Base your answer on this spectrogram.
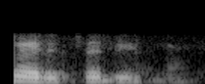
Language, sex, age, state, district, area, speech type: Tamil, female, 45-60, Tamil Nadu, Tiruvannamalai, urban, conversation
